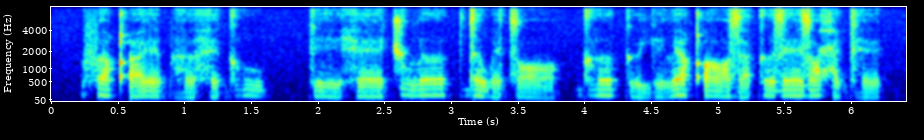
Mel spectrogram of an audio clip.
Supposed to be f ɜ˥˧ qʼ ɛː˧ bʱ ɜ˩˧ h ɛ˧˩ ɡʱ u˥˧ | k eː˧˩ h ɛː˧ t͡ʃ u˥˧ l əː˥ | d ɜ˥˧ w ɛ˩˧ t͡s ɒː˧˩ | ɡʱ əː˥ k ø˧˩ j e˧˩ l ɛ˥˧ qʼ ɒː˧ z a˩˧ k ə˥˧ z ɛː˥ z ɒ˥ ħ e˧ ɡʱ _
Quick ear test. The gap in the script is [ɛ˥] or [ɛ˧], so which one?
ɛ˧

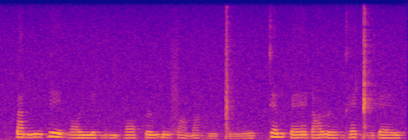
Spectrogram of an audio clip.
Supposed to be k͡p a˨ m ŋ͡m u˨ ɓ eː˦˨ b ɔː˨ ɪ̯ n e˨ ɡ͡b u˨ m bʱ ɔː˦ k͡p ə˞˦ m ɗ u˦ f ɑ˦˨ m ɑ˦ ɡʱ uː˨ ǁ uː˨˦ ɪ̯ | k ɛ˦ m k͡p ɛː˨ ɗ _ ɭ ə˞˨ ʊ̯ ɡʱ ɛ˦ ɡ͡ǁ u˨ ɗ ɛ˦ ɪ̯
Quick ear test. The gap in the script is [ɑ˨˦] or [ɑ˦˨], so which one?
ɑ˨˦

